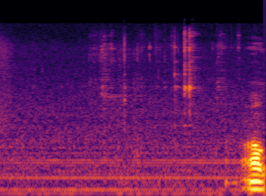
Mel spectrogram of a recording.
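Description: Faint metallic clinks and rattles from a metal scissor-arm microphone boom stand being picked up and handled, over a steady low hum.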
